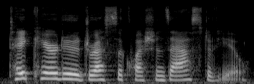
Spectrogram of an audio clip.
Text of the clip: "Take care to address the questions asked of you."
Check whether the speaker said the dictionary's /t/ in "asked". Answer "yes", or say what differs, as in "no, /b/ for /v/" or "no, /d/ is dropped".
yes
